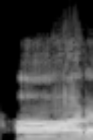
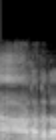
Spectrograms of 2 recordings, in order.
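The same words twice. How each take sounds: First: ఆర్ with a long drawn "aa"; wrong long vowel. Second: అర్ with a short "a"; correct short vowel. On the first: Teacher showing the trick exam option, ఆర్ with long vowel. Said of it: "ఆర్ అనేది తప్పు". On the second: Teacher giving students the right form, అర్ with short vowel. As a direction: say అర్ with a brief vowel and firm r. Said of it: "అర్ అనేది రావాలి". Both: Shown as a demonstration.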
